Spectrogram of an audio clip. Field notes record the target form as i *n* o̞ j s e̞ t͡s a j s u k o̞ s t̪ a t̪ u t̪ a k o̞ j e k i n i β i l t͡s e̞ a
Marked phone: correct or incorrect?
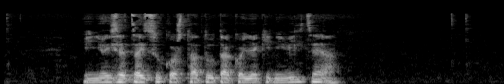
incorrect: ɲ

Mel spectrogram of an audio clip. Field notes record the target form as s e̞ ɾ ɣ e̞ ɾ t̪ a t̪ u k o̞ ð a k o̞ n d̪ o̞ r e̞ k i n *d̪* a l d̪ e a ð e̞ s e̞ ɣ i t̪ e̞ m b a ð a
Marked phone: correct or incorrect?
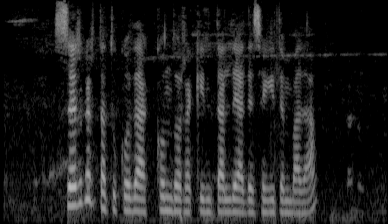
incorrect: t̪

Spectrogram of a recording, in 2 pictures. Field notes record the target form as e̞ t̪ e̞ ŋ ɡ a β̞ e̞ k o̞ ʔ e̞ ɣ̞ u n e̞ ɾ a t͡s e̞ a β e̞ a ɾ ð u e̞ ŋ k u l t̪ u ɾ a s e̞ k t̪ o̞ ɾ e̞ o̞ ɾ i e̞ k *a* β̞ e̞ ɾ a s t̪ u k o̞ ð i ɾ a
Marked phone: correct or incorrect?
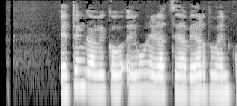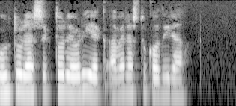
correct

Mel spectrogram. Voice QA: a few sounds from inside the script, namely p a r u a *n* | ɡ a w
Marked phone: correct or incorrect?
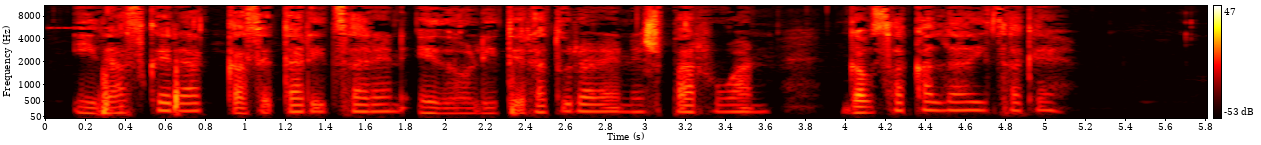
incorrect: ŋ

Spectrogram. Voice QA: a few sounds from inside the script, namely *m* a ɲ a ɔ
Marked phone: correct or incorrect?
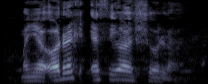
correct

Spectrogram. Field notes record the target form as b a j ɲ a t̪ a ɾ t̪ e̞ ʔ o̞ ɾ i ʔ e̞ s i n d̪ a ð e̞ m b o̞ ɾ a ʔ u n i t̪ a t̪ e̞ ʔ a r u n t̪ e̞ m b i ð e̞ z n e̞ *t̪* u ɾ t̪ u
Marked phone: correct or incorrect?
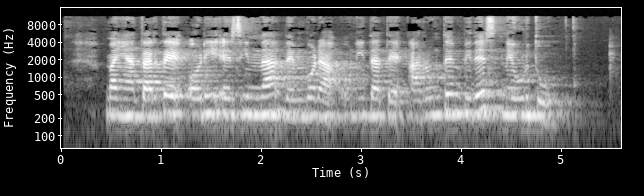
incorrect: none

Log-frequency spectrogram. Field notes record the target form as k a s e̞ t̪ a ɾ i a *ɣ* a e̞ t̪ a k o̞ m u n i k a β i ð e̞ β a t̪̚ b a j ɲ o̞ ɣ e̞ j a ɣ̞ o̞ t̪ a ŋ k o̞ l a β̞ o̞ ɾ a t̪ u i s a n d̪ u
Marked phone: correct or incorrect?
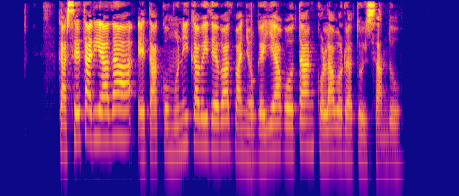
incorrect: ð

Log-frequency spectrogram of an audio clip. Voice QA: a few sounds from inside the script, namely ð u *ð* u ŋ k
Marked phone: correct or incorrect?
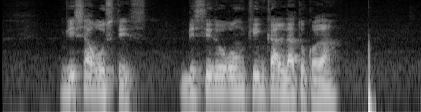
incorrect: ɣ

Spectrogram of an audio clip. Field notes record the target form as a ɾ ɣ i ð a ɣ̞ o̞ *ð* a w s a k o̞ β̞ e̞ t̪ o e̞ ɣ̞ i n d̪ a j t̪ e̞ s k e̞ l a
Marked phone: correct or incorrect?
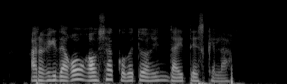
incorrect: ɣ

